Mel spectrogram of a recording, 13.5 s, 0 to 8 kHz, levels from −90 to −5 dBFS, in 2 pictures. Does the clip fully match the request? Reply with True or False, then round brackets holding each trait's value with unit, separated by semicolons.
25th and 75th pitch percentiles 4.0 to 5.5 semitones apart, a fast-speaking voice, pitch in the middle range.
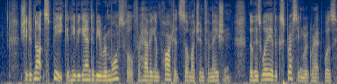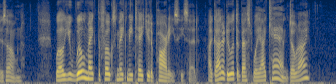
True (4.5 semitones; 225 wpm; 155 Hz)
